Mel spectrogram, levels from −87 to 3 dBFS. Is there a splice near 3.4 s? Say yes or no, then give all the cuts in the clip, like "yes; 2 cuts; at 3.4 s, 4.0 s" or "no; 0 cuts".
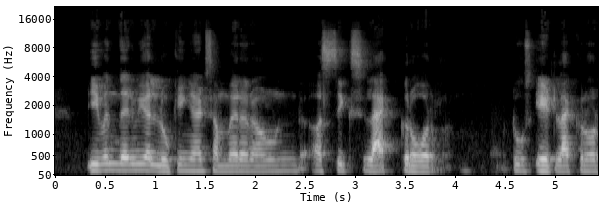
no; 0 cuts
